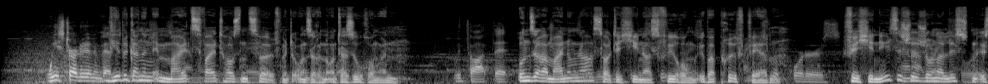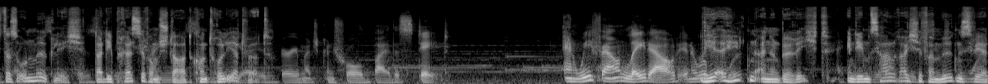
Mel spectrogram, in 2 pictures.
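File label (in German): VoiceOver, Sprecher, Männer; China der entfesselte Riese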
